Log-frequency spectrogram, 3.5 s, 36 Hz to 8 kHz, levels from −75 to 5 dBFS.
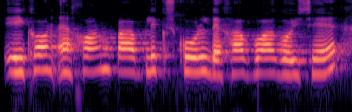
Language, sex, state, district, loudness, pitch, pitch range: Assamese, female, Assam, Kamrup Metropolitan, -14 LUFS, 245 Hz, 235-255 Hz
